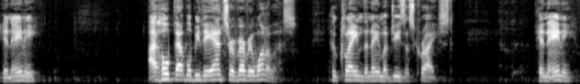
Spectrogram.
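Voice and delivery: low, soft reply; quiet answer. Acted. Preacher answering God's call, low and quiet. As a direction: answer softly and humbly.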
